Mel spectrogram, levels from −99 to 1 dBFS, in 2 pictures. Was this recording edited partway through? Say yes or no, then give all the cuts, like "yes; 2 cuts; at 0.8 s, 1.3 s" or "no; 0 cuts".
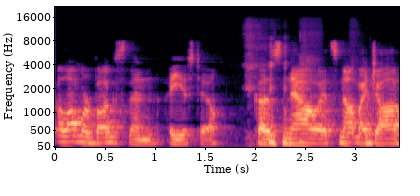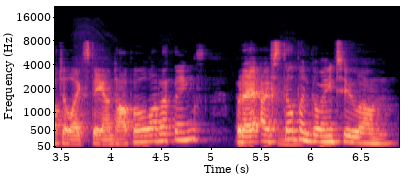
no; 0 cuts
